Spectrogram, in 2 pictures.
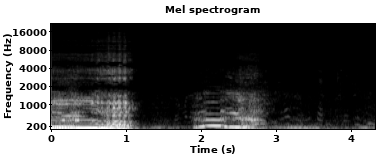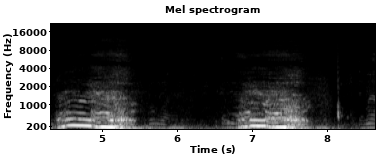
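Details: Lion on safari in Senegal roaring: deep, grunting moans about two seconds apart, each swelling then sliding downward, starting with one long loud bellow followed by softer, shorter calls.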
